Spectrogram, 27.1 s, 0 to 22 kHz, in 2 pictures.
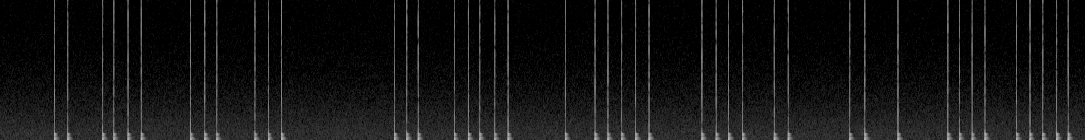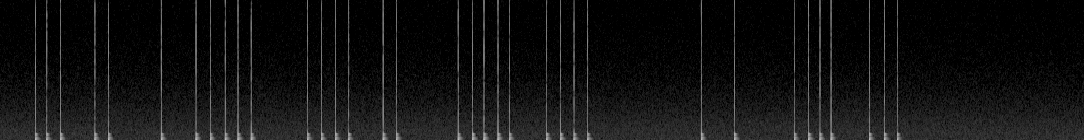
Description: Tap code, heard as knocks on wood, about 6 knocks a second. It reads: IN PERFUMERY AS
